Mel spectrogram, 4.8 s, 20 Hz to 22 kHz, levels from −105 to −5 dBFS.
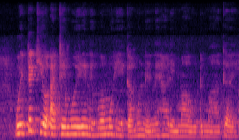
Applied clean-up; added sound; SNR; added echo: none; none; none; reverberation time 0.6 s.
